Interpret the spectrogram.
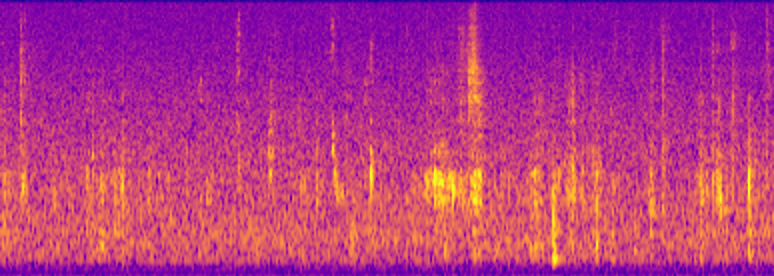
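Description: Faint chewing and mouth sounds of a person eating breaded fish sticks spread with grape jelly, with the loudest bite about four seconds in.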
